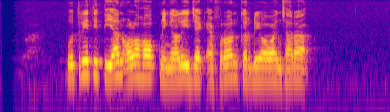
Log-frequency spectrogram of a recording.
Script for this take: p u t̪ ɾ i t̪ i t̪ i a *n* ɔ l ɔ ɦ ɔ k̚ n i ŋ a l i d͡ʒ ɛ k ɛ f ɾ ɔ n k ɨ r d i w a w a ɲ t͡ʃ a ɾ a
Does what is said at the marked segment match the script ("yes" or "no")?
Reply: yes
